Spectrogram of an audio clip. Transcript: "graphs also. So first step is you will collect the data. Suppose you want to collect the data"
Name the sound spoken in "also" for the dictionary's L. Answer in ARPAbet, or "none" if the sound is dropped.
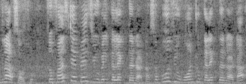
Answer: none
